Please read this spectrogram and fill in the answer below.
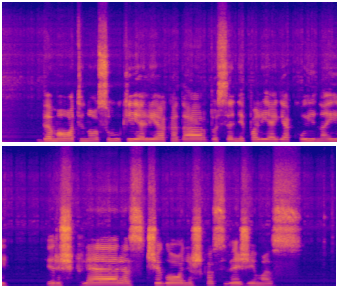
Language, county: Lithuanian, Utena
